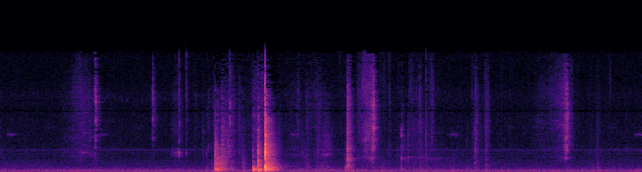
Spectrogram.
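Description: Short, hard clicks and scrapes of a solid block of melted HDPE plastic being turned over and handled in the hands, loudest about three seconds in, over a faint steady hum.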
